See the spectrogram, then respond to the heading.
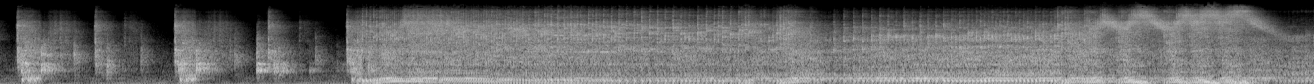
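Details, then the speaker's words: Stihl FS111R line trimmer, after clutch repair and reassembly, started on choke with primer pumped: several sharp pulls, catches and screams but wavers and won't hold full throttle; lean high-speed mixture needing carburetor adjustment with hexagon tool. "um sounds like we could use a little bit of carburetor adjustment on this one"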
